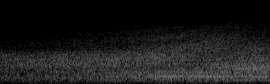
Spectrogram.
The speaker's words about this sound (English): That taxi is on the wrong side of the road.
